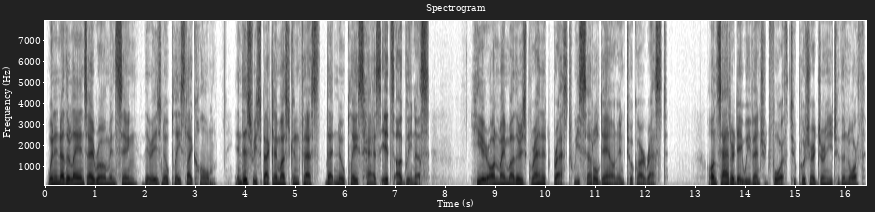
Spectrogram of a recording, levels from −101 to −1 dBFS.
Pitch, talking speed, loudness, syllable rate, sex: 100 Hz, 185 wpm, -18 LUFS, 4.9 syllables/s, male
